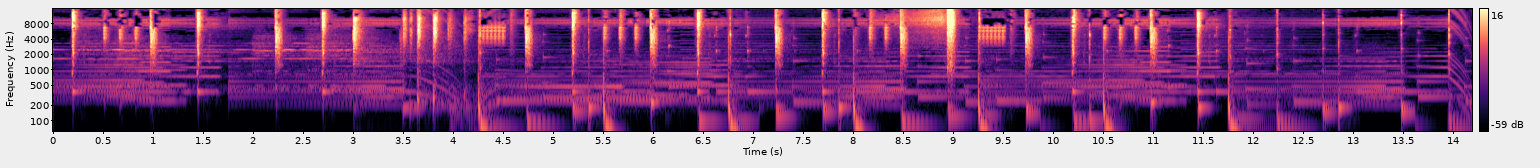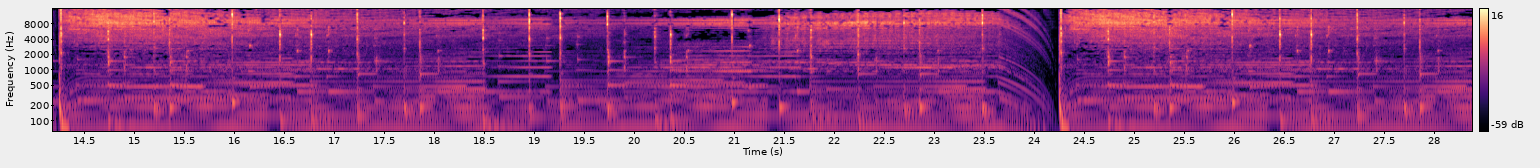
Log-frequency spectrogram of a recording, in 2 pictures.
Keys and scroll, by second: 3.5 m, 7.8 e, 10.9 ctrl+z, 13.4 f, 15.2-17.4 typing, 19.0-21.8 typing, 22.9-23.7 typing.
